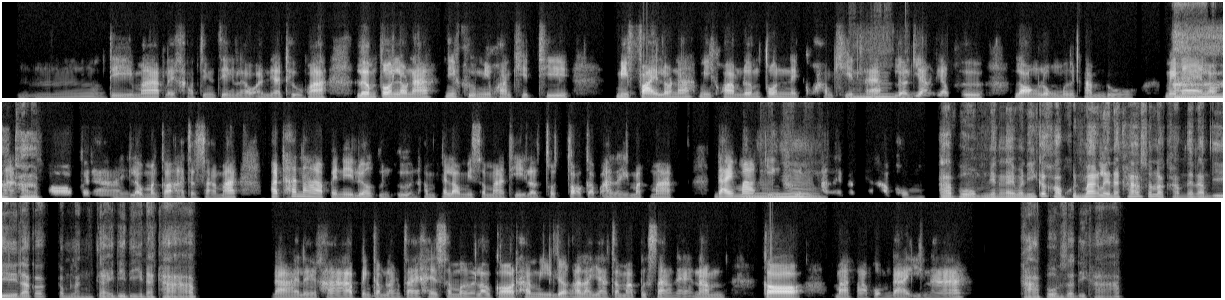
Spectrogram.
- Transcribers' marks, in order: none
- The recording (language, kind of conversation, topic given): Thai, advice, ทำไมฉันถึงอยู่กับปัจจุบันไม่ได้และเผลอเหม่อคิดเรื่องอื่นตลอดเวลา?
